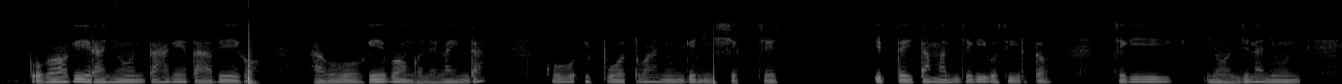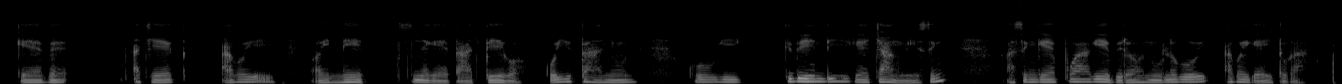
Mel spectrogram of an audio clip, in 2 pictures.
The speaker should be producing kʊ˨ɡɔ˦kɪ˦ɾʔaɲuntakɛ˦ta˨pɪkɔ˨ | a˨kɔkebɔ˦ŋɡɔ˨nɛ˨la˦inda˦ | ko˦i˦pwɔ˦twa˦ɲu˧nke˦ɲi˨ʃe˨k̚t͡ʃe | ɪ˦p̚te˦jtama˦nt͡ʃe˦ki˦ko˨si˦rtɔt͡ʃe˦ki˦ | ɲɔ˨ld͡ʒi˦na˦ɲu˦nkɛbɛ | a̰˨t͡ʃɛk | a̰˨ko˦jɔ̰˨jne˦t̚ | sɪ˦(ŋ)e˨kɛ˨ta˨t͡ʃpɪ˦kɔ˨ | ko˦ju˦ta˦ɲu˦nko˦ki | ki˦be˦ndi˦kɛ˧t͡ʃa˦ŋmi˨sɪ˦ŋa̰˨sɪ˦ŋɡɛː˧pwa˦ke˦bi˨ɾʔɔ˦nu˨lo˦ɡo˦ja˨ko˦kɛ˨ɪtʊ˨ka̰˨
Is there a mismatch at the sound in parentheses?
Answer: yes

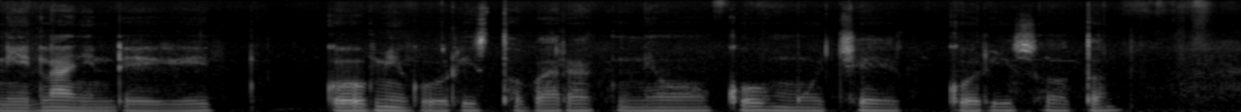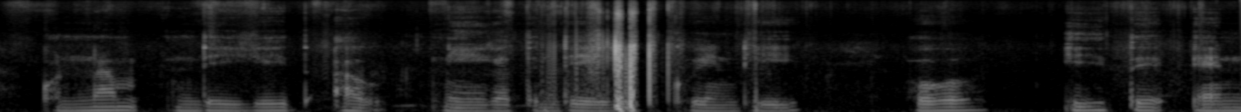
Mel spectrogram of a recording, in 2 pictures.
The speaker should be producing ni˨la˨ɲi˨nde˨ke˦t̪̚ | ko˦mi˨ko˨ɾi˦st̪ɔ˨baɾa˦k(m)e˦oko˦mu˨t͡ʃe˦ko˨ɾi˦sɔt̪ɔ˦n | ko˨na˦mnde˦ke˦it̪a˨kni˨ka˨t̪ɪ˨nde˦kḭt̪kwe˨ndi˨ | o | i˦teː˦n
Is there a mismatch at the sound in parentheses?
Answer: yes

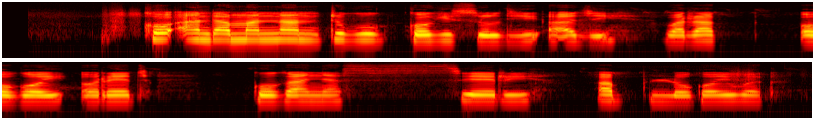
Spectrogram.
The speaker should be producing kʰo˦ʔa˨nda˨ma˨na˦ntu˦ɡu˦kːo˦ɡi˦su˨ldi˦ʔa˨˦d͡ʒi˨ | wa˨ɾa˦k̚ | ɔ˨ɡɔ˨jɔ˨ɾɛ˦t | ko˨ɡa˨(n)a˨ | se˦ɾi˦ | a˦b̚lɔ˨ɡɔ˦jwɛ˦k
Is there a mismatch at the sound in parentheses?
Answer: yes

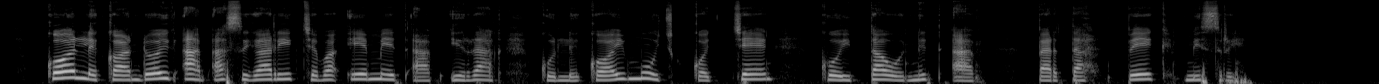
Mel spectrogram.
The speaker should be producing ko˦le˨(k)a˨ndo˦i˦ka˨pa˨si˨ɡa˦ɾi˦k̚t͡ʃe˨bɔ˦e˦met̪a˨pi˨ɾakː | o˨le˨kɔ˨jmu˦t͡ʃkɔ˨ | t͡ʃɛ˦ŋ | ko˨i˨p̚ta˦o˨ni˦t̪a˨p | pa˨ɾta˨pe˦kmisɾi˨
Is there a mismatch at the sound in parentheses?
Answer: no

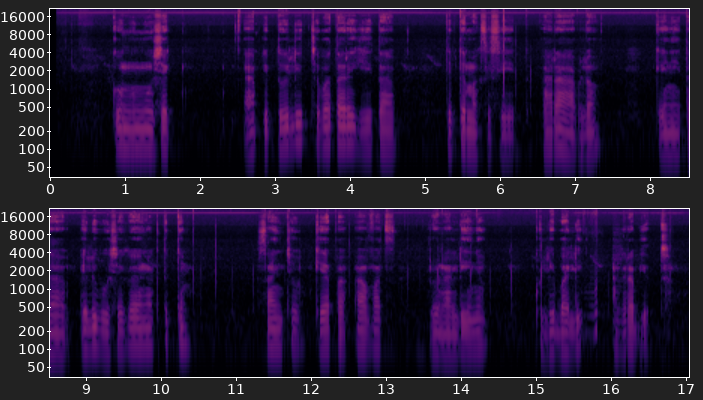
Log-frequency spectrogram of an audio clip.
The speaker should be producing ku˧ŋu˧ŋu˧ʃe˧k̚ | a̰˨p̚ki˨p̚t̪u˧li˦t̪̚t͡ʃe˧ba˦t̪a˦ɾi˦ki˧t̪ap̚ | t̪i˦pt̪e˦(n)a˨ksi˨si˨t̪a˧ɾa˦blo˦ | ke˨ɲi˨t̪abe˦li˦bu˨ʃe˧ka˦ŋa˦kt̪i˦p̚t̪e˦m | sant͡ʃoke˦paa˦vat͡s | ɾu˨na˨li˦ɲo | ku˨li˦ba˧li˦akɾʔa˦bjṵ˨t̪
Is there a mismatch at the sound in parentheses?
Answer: yes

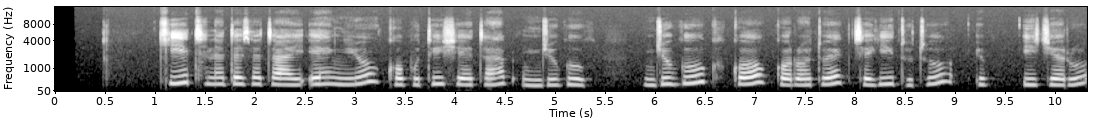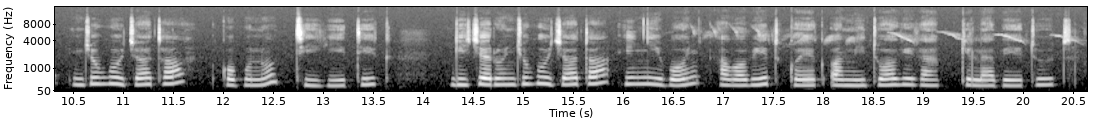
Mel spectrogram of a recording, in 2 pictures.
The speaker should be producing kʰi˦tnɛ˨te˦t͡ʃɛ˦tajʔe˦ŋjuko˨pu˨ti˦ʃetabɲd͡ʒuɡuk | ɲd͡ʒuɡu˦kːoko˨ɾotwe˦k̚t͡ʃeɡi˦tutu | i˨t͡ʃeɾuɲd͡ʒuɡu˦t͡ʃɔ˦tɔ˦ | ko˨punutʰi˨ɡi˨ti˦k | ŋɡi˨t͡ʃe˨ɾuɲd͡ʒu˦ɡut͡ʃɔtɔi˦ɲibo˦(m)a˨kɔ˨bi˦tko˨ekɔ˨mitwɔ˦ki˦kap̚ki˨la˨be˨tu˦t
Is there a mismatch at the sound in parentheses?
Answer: yes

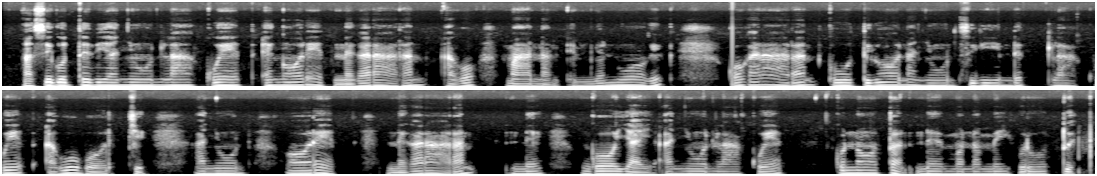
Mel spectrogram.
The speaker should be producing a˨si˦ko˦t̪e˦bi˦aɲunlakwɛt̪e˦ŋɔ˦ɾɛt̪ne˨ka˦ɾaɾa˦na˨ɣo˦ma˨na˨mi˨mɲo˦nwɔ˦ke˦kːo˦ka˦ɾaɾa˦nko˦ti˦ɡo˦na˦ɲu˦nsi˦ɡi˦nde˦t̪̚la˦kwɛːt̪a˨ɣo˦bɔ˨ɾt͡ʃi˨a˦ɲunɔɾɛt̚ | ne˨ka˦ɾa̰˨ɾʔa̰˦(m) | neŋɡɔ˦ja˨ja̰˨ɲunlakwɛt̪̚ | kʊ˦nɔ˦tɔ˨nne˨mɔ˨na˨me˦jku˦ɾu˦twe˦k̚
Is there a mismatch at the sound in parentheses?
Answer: yes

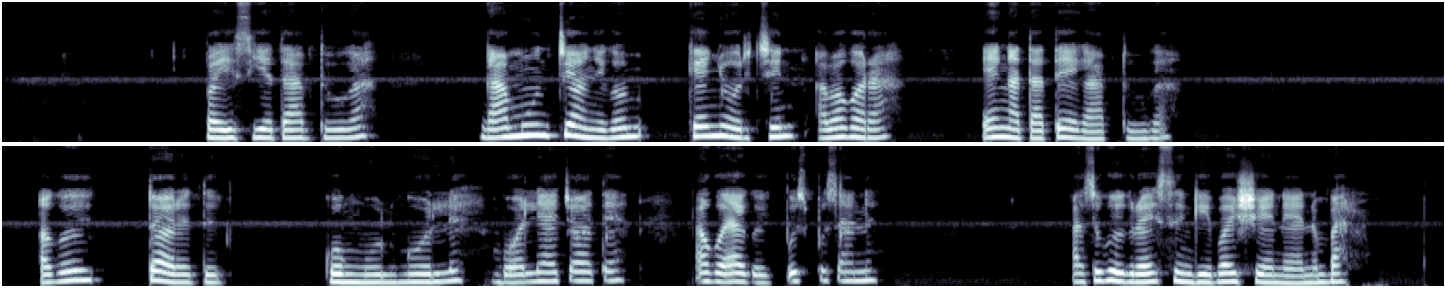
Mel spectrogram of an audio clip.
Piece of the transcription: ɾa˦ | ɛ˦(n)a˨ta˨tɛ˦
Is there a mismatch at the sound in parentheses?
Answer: yes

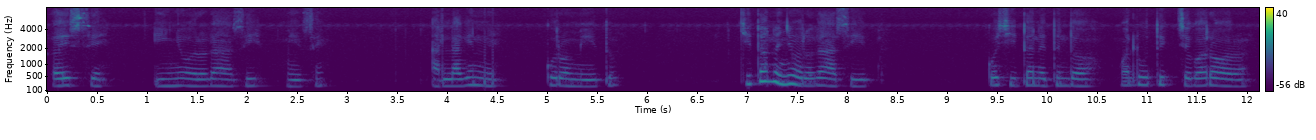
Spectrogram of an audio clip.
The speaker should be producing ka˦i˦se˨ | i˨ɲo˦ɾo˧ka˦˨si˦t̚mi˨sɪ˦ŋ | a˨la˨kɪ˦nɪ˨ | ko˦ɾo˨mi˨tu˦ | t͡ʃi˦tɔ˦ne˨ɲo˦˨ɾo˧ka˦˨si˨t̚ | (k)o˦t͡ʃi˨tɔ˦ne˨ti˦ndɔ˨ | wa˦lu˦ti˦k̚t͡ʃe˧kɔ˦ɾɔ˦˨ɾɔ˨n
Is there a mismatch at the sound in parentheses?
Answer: no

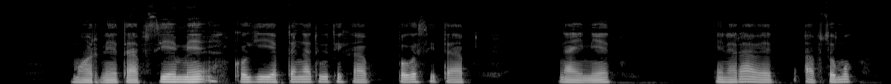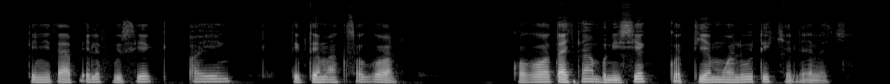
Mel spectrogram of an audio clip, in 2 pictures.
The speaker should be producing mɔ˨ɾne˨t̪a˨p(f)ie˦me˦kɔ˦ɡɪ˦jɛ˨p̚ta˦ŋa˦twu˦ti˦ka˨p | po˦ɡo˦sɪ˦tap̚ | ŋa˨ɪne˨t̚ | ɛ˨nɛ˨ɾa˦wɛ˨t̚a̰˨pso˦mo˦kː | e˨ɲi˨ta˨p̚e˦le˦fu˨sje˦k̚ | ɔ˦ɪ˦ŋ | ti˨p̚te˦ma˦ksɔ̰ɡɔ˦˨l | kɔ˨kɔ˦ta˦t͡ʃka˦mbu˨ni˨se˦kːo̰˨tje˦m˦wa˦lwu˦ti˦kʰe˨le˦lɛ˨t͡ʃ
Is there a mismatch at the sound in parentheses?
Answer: yes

